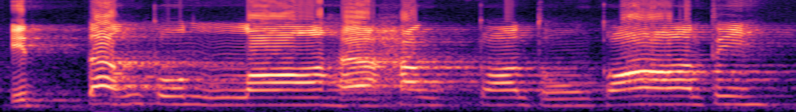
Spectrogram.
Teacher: huruf wawu pada mad ittaqu ya gugur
